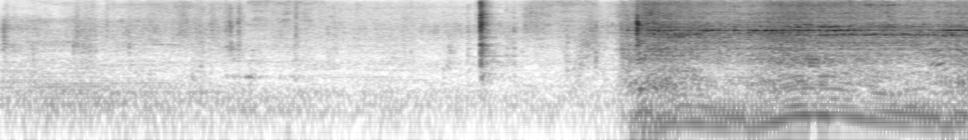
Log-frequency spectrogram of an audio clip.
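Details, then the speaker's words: Honda Wave motorcycle that would not start despite fuel, spark and compression, running after gasoline was poured into the spark plug hole and the plug refitted; steady even putter, no misses or knocks, normal running. "mga so Ayan mga boss ano umaandar na siya at madali na siyang paandarin"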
